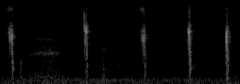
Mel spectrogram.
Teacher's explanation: a click sound produced by placing the tip of the tongue in the front of the mouth and pulling the tongue back sharply as if one was displeased by the actions of another person.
